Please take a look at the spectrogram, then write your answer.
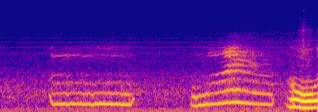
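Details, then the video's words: A pet cat meows during a gentle ear-cleaning grooming session: two long, level, harmonic meows about a second each, separated by a pause, with a third rising meow beginning at the end. Faint steady hum in the background. "Cat Ear Cleaning ASMR Grooming"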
